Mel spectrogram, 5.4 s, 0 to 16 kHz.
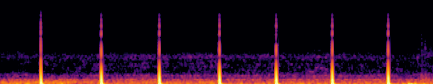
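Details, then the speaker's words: Fish finder transducer on a Solo Skiff kayak, pins cleaned, in about 5–8 ft of water while reading 216 ft: sharp, even clicks about every 0.7 s over quiet, pulsing but giving no reading; owner suspects it overheated when run out of water. "I did bring it up and I could hear it clicking. And I did go through and clean up the uh the pins just to see. You can hear a click,"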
